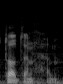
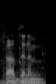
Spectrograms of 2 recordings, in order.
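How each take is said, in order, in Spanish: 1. Se dice con acento norteamericano. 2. Se dice con acento británico de Londres. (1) "un norteamericano te diría seguro Tottenham" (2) "en Londres te dirían Tottenham"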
